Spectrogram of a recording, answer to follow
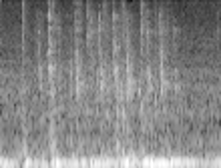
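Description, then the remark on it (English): Rapid, fairly soft typing on a clicky computer keyboard while someone looks something up, a steady patter of sharp keystrokes over a low hum, with no voices. “Yeah, you get to hear my clicky keyboard.”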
